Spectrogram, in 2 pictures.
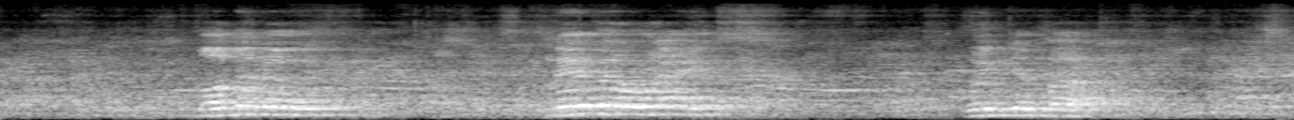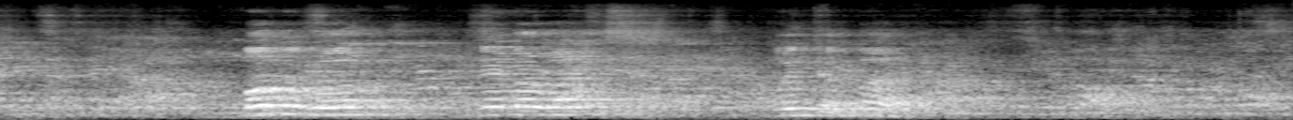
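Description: A middle-aged man reads out through a microphone in an echoing room.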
